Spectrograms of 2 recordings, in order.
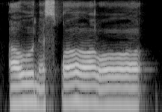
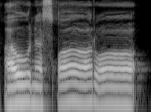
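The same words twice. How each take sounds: First: औ नस्वारा with औ drawn out very long; long vowel. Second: औ नस्वारा with औ stretched just as long; long vowel again. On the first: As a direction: stretch the औ in औ नस्वारा. (औ नस्वारा में औ को लंबा खींचें) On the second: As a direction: draw out औ the same length. (औ को उतना ही लंबा) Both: Shown as a demonstration. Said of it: "दोनों को ही जितना लंबा करेंगे".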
